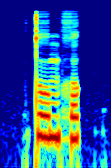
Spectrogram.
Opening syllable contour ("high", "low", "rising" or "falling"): low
